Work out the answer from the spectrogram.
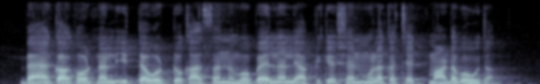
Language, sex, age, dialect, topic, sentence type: Kannada, male, 18-24, Coastal/Dakshin, banking, question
